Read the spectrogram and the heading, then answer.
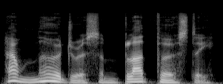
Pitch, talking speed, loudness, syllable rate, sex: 105 Hz, 105 wpm, -19 LUFS, 3.7 syllables/s, male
